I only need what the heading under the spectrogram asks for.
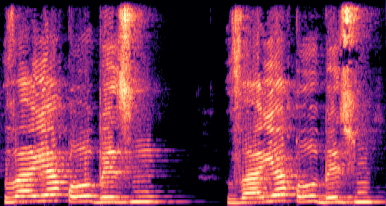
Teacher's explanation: یہاں پر آپ یقبضن نہیں پڑھ سکتے، یہاں پر زود بھی ساکن ہے، نون بھی ساکن ہے، دونوں کو آپ نے ساکن ادا کرنا ہے۔ وَيَقْبِضْنَ، وَيَقْبِضْنَ، ٹھیک ہے، زود موٹا، نون ساکن، دونوں کو آپ نے الگ الگ ادا کرنا ہے۔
